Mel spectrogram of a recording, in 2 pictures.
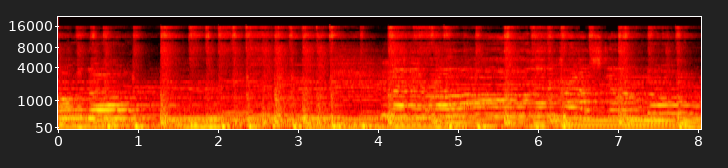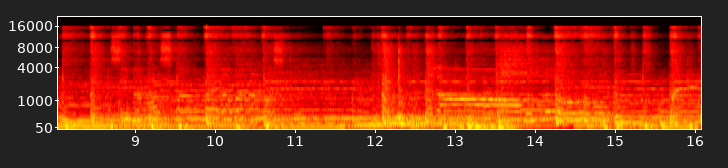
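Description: Live indie rock band playing: a male lead vocal sung over acoustic and electric guitars, drums and keyboards.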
